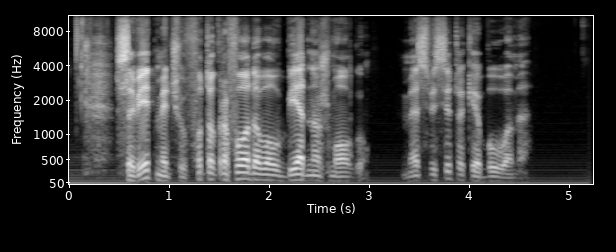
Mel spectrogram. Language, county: Lithuanian, Klaipėda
